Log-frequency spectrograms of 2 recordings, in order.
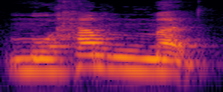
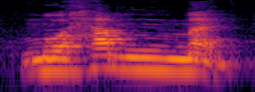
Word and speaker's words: Muhammad: ar another example is muhammad muhammad here you realize that the m or the two m's are in red so you pronounce it as if it is separate like muhammad muhammad so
